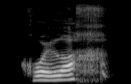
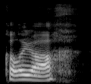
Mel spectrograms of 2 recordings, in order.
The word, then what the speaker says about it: Cailleach: And her name I have heard pronounced as Coilach, Kaliach, or just as one writer described it, the sound of a throat clearing. – That's, yeah. – So I'm going to call her Kaliach. It's spelled C-A-I-L-L-E-A-C-H. Kaliach.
